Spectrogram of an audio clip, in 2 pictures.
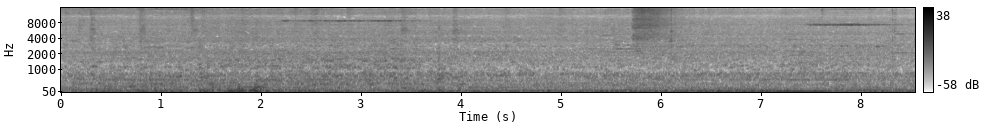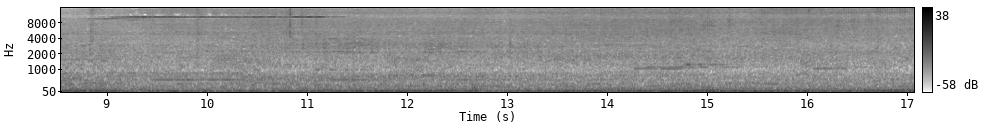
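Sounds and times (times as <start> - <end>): road traffic rumble: 0.0 - 17.0
short hiss: 5.7 - 6.2.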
